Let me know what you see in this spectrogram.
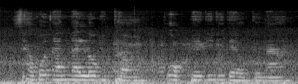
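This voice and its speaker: A woman talks at a fairly slow pace. Noticeable background noise sits behind her. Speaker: bereaved mother of a disaster victim. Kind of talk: letter reading at a memorial rally. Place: stage.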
